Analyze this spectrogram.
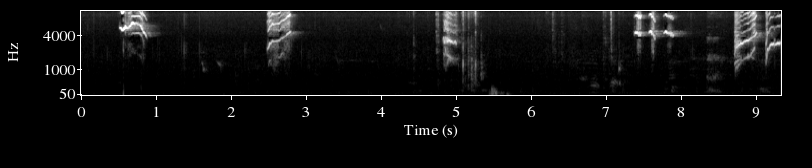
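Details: Oriental magpie-robin song meant to rouse a rival to fight: scattered phrases of sweeping, slurred whistles and rasping chatter, separated by pauses of one to two seconds.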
